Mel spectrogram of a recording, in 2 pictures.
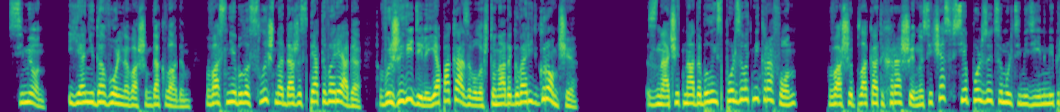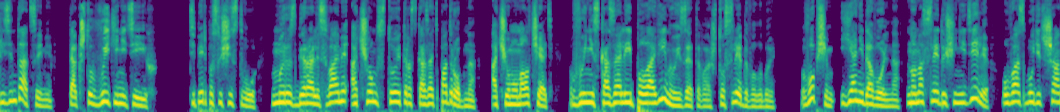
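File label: Russian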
